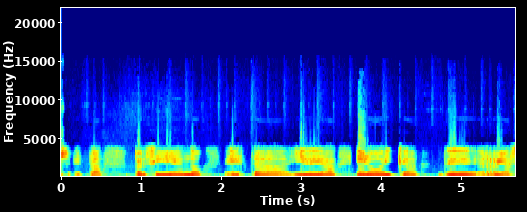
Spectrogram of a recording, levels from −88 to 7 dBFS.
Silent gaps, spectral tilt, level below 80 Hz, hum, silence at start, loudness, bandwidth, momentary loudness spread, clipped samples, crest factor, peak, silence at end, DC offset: none; -6 dB/octave; -44 dBFS; none; 0 s; -14 LUFS; 9 kHz; 9 LU; under 0.1%; 14 dB; 0 dBFS; 0 s; under 0.1%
